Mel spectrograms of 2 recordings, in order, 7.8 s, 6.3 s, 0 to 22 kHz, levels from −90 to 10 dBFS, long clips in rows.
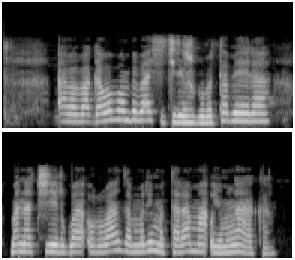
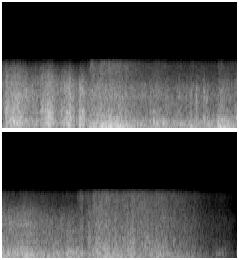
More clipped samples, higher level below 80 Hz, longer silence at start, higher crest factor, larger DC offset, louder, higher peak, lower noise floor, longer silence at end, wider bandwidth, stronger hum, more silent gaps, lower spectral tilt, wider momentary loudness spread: neither; second, -56 dBFS vs -24 dBFS; about the same, 0.05 s vs 0 s; about the same, 14 dB vs 18 dB; second, under 0.1% vs 0.2%; first, -15 LUFS vs -19 LUFS; about the same, -2 dBFS vs 0 dBFS; second, -37 dBFS vs -49 dBFS; second, 0.25 s vs 0.55 s; first, 7.4 kHz vs 3.3 kHz; neither; neither; second, -3.5 dB/octave vs -13 dB/octave; second, 11 LU vs 14 LU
